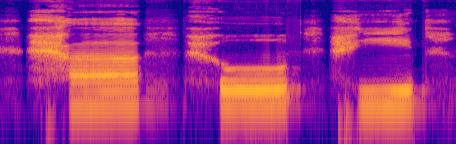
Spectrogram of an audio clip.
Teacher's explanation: حا، الف زبر حا، حا واو پیش حو، حا یا زیر حی۔ اس حا کو باریک پڑھیں گے، یہ حلق کے درمیان والے حصے سے ادا ہوگا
